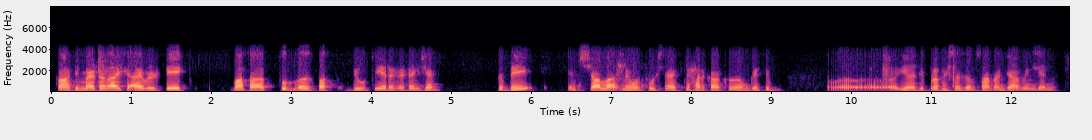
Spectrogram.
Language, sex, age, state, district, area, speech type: Kashmiri, male, 30-45, Jammu and Kashmir, Baramulla, urban, conversation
